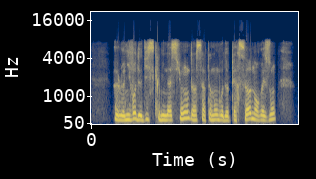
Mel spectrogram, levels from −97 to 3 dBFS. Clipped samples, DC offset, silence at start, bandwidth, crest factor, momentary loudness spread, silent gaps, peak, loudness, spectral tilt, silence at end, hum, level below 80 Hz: under 0.1%; under 0.1%; 0.45 s; 8.2 kHz; 12 dB; 5 LU; none; 0 dBFS; -11 LUFS; -4.5 dB/octave; 0.25 s; none; -50 dBFS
